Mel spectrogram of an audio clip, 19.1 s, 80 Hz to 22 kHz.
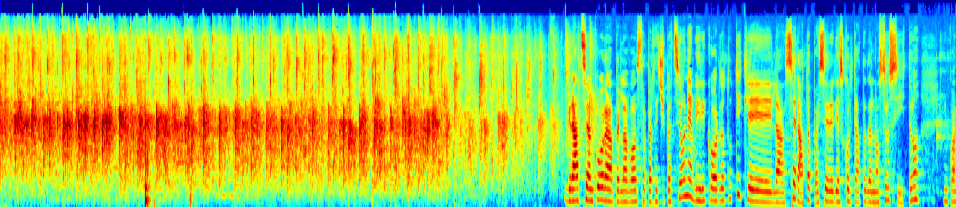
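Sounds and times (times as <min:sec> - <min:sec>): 
audience applause at the close of an evening history talk: 0:00.0 - 0:11.3
speech: 0:11.4 - 0:19.1.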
